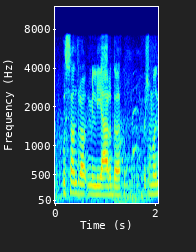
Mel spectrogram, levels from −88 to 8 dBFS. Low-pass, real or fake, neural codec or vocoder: 7.2 kHz; fake; codec, 16 kHz, 4 kbps, X-Codec, HuBERT features, trained on general audio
